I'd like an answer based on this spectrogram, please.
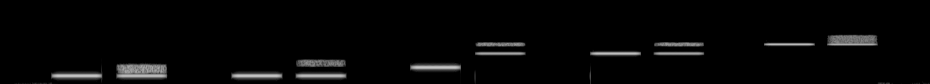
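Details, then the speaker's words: Simulated cochlear implant hearing: pure tones of varying, rising frequency, each first as input to the implant and then as a buzzier, hissier match of how it sounded to an implant patient. "we then turn to speech here's what speech sounds like through the implant again first the input to the implant and then it's match"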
